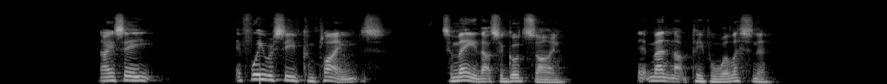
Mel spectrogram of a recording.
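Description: A young man speaks calmly and close up.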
